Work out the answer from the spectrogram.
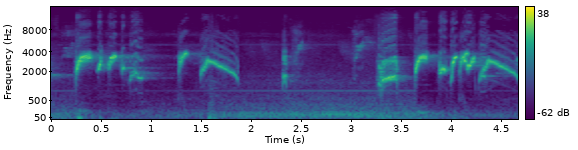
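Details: Tutor song of a caged Red-whiskered bulbul, used to train other caged birds, in the doubled 'beol' style. Rapid chirpy whistles end in a falling slur. A brief note and a pause follow, then another lively phrase.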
